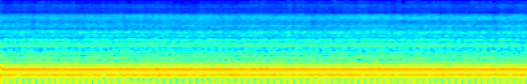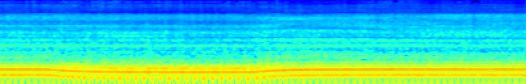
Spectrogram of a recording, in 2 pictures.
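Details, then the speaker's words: Maruti Swift AC blower motor, mounted low so dust or paper (sometimes carried in by rats or dropped through vents) gets inside: steady drone with an even rattling flutter about four per second while running; fix is removing and cleaning the motor. "So ಅದರಿಂದ ಆ dust, ಆ papers ಏನಾದರೂ ಆ blower ಒಳಗಡೆ ಕುತ್ಕೊಂಡಾಗ ಆ blower ಓಡ್ತಾ ಇರುತ್ತೆ. ಆ ಬ್ಲೋವರ್ ಮೋಟ್ರ್ ಯಾವಾಗ ರನ್ ಆಗುತ್ತೆ ಅವಾಗ ಸೌಂಡ್ ಬರುತ್ತೆ."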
